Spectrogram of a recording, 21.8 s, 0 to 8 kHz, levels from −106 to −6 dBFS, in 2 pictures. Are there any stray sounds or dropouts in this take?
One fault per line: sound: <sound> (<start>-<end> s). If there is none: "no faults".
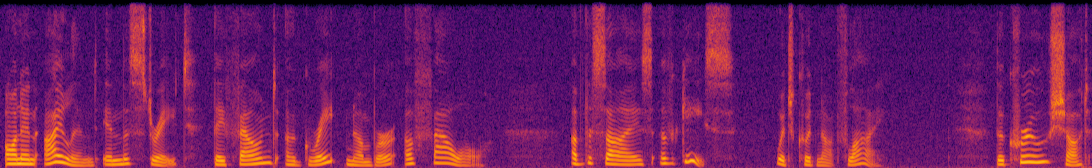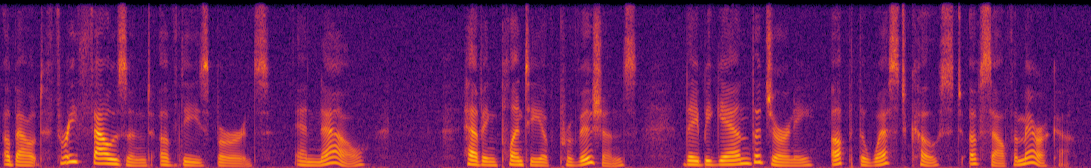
no faults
